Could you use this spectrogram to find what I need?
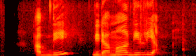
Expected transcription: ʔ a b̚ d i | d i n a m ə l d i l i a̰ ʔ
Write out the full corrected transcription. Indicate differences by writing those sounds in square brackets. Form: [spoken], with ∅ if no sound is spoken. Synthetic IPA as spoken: ʔ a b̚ d i | d i [d] a m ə l d i l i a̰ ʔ

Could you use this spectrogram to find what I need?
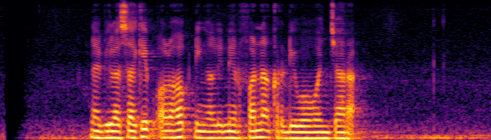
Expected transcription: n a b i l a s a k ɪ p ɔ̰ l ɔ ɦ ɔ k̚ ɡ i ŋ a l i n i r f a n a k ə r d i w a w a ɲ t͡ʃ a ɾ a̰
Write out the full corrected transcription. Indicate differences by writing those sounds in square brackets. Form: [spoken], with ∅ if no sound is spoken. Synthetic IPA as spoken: n a b i l a s a k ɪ p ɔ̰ l ɔ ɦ ɔ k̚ [d] i ŋ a l i n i r f a n a k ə r d i w a w a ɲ t͡ʃ a ɾ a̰

